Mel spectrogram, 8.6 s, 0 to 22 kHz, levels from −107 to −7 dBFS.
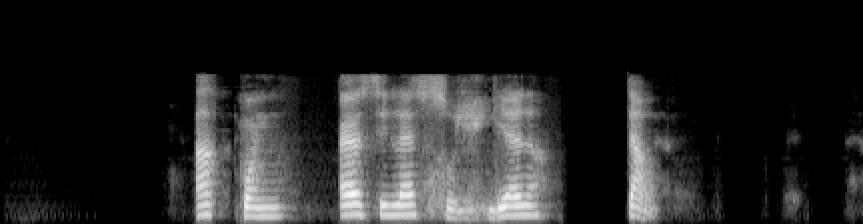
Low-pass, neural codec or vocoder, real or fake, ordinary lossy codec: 5.4 kHz; codec, 16 kHz, 0.5 kbps, FunCodec, trained on LibriTTS, 25 frames a second; fake; AAC, 24 kbps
